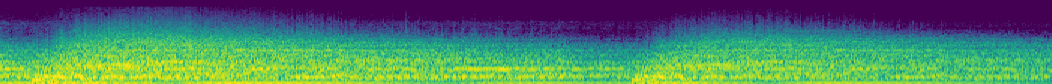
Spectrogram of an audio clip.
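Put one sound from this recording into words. Music plays through loudspeakers.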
